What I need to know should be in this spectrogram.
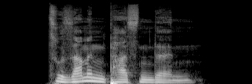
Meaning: inflection of zusammenpassend: 1. strong genitive masculine/neuter singular 2. weak/mixed genitive/dative all-gender singular 3. strong/weak/mixed accusative masculine singular 4. strong dative plural
- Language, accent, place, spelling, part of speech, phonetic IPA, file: German, Germany, Berlin, zusammenpassenden, adjective, [t͡suˈzamənˌpasn̩dən], De-zusammenpassenden.ogg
